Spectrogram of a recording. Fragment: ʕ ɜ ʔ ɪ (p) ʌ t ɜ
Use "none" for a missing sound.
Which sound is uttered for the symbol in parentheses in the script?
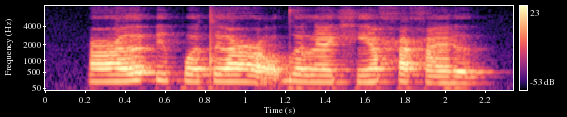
p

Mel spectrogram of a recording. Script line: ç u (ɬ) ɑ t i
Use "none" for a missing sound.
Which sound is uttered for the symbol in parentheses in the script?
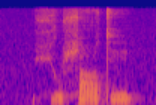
ɬ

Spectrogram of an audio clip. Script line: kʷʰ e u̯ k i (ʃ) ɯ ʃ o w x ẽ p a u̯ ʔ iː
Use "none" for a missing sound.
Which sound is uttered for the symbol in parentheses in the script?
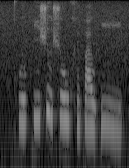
ʃ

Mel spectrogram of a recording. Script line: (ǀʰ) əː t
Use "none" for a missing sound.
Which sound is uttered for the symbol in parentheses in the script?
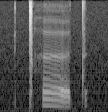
ǀʰ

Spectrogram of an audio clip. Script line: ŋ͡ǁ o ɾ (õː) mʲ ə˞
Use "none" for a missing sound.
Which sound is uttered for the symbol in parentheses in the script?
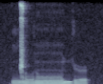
õː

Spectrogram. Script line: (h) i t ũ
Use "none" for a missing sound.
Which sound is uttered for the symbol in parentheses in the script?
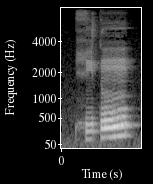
h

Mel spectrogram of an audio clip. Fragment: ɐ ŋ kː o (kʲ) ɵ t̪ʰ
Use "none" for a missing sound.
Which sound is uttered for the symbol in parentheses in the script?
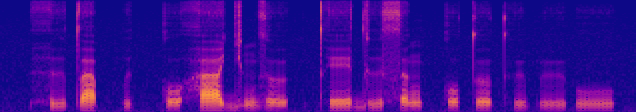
t̪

